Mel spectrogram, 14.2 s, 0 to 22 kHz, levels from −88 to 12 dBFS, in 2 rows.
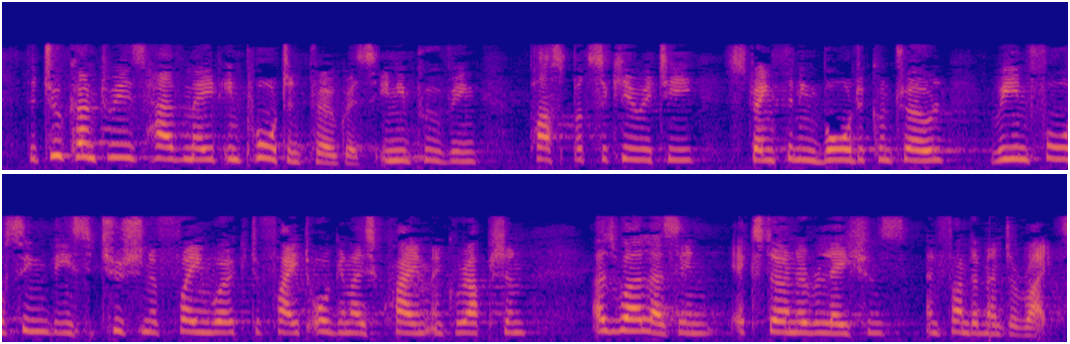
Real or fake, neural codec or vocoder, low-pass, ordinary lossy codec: real; none; none; none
